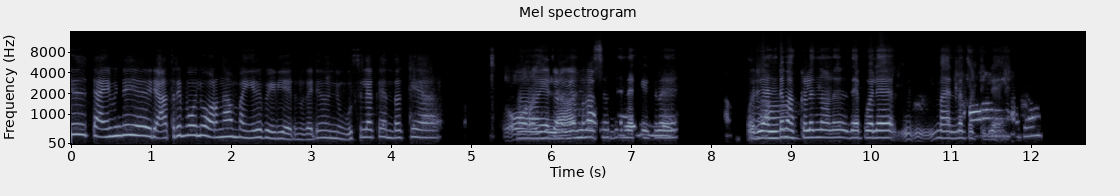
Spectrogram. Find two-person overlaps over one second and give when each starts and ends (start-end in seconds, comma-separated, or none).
5.6-7.5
